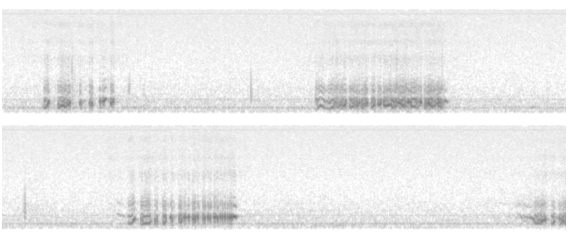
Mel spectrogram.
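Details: Cat asleep and snoring: rough, rattling breaths come every four seconds or so, each lasting about one to one and a half seconds, with near silence between them.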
